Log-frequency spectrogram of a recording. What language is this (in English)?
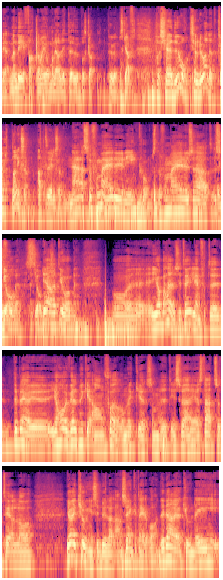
Swedish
